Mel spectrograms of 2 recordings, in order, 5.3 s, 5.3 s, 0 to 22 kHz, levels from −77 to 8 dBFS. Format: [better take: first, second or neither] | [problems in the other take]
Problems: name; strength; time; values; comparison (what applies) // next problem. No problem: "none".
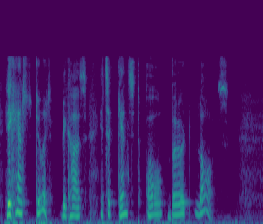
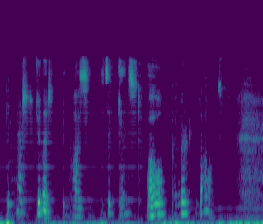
first | noise reduction (neural mask model DeepFilterNet 3)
